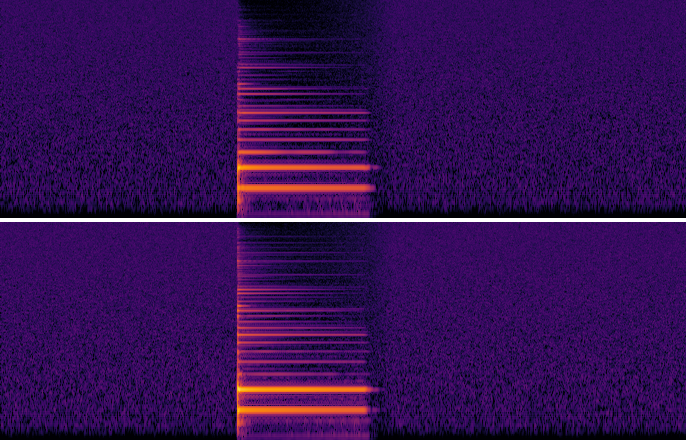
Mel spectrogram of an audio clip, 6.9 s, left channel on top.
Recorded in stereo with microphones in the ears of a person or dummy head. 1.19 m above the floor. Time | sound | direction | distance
2.4 | a guitar | 55° right (ahead or behind) | 2 m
